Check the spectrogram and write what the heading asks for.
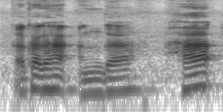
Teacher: क वर्ग क ख अंग ह और विसर्ग का उच्चारण स्थान कंठ से है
